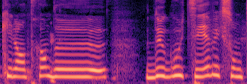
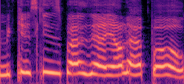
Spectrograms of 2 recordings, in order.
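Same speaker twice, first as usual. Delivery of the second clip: put-on small, high-pitched little old-lady voice; 5 semitones higher than usual. Narrator voices someone speaking behind a door, in Mamie Meringue's old-lady voice. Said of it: "vous entendez une petite voix de vieille dame".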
